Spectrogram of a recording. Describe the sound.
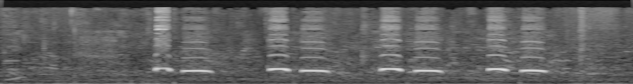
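A clay whistle from a pottery workshop is blown to imitate a cuckoo call four times, each a pair of clear hollow tones stepping down, evenly spaced over a faint background murmur.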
